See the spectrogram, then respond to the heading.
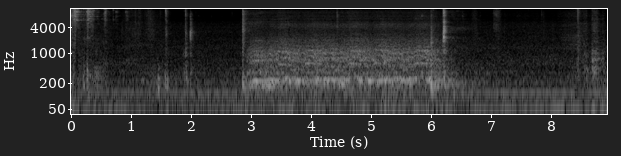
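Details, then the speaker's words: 1963 Ford F100 engine being revived after sitting, Marvel Mystery Oil in valves, full choke and gas given: starter turns engine steadily about three seconds with no firing; owner suspects no spark; cranks but will not start. "Full choke. Let's try a little more gas. I probably don't have any spark."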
